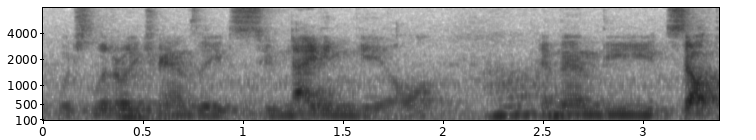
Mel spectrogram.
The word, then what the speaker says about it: Nachtigall: Sure, it's Nightingale. Like Earl Nightingale? Nightingale? So pretty much, yes. Oh, it's spelled Nachtigall. Yep. So if and linguists would get mad at this, and they have before. It's German, so Nachtigall, so it means night bird, which literally translates to nightingale.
